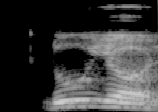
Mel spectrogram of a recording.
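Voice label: "duyun", Malay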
